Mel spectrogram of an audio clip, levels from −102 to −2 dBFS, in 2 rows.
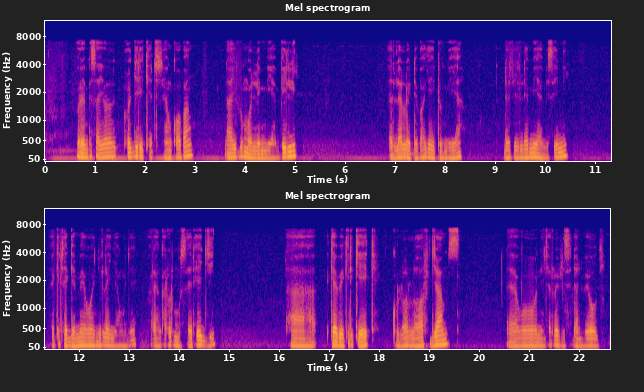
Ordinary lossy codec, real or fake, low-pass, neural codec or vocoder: none; real; 7.2 kHz; none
